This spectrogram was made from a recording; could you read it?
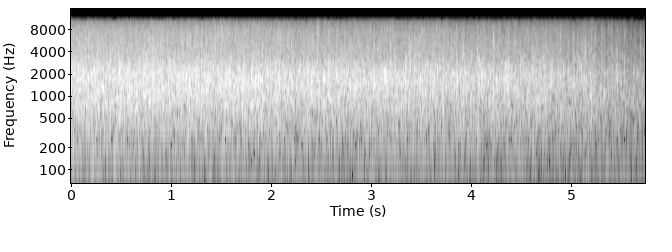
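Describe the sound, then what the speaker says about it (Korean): Church congregation at a dawn prayer service gives a long burst of loud, dense applause that holds steady and then tapers slightly toward the end, with no talk over it. "우리 큰 박수로 한 번 더 격려해 주시기를 바랍니다."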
